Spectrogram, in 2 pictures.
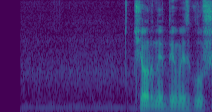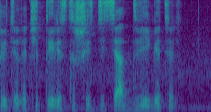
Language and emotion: Russian, angry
